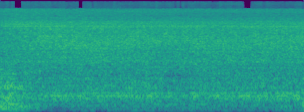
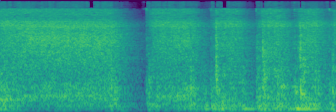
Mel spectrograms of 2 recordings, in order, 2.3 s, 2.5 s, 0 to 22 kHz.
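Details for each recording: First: 1963 Impala air-ride system with two compressors, each feeding its own water trap: a strong, even two-second hiss of venting air cuts off cleanly as the tank is purged of moisture; routine normal purge. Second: 1963 Impala air system with two compressors and water traps, tank purge button pressed: loud air hiss, then rapid slapping about three times a second as an unsecured discharge line whips under the car; line needs securing.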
